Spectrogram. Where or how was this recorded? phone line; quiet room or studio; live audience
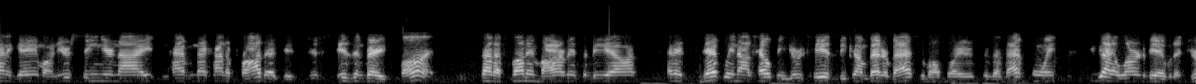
phone line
